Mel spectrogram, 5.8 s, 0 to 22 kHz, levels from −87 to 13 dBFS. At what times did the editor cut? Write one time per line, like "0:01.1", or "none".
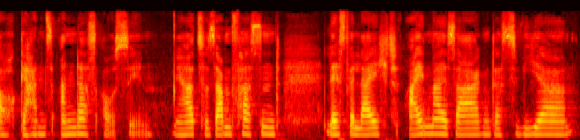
0:03.5
0:04.1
